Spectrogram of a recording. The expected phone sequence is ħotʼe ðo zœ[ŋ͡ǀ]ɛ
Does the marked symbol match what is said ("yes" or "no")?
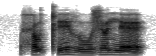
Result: no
